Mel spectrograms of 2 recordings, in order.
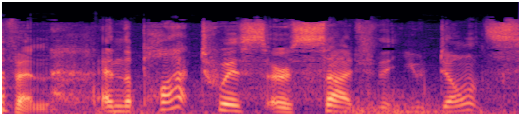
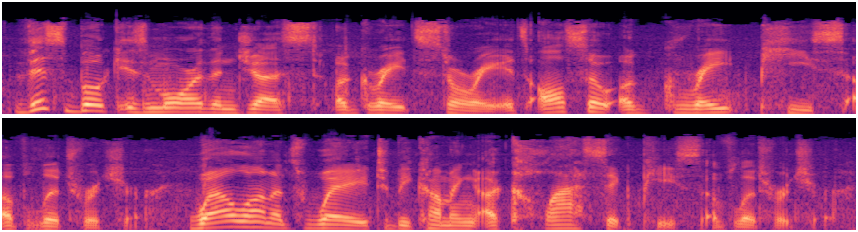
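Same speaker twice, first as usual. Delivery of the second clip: ordinary talk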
